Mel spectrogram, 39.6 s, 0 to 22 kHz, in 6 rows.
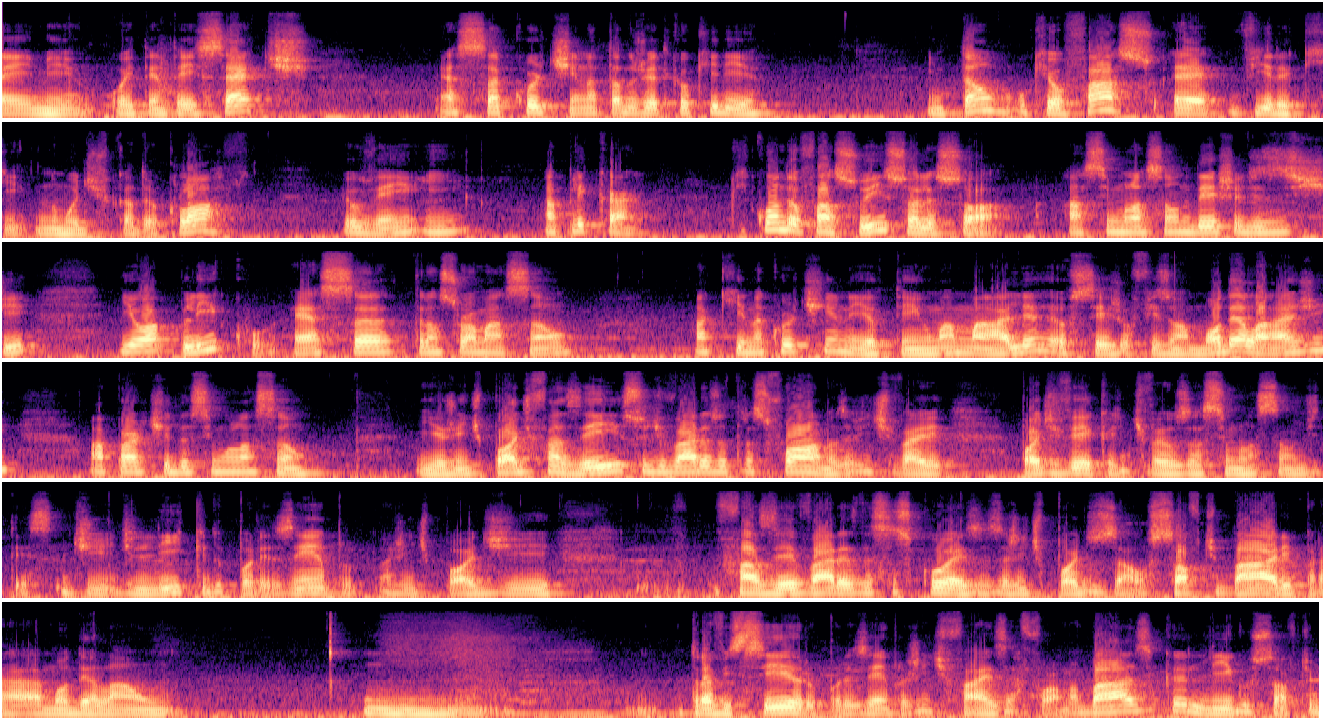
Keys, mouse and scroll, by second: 1.5-4.7 middle drag, 7.4 click, 8.0 click, 9.0 click, 11.0 click, 12.8-13.8 middle drag, 13.8 Tab, 14.3-16.5 middle drag, 16.4 Tab, 16.8-18.2 ctrl+middle drag, 18.3-21.8 ctrl+middle drag, 23.9 middle click.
